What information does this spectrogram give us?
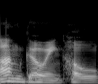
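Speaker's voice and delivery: growling monster voice. Reading a story aloud, as rain starts and the creature leaves: Gruffle's growl. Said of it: "he growled".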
